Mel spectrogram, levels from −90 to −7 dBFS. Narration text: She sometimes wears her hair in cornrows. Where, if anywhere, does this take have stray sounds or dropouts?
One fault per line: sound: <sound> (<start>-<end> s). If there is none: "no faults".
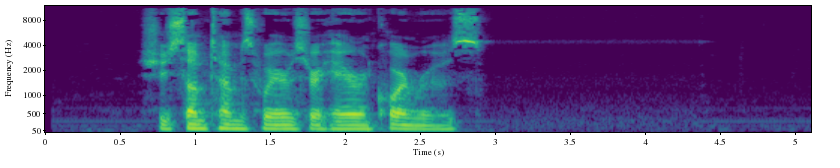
no faults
